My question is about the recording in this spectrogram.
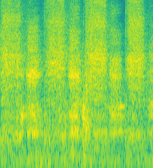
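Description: Fingers scratching hard at shirt fabric to relieve an itch: a quick series of rasping scratches, about three a second.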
